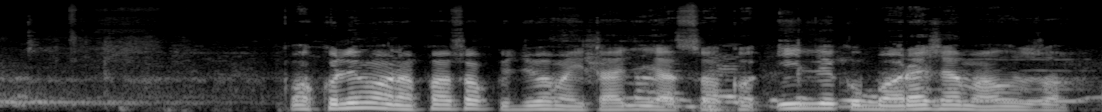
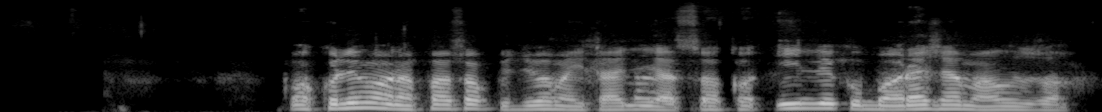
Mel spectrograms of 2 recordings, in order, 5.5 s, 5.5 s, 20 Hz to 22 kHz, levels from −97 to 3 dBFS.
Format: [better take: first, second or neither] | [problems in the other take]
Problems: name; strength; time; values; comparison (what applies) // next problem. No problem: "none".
first | noise reduction (neural mask model Resemble Enhance denoiser)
